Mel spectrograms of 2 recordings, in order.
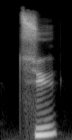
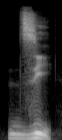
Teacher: On dirait qu'il y a un petit « s » ou un « z » qui s'ajoute, une petite friction. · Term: l'affrication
